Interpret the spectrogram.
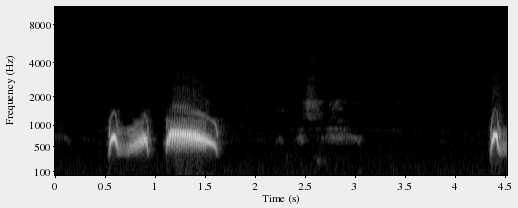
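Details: Spotted dove coo used as a lure: a brief note and a long rolling coo, then silence until the next phrase starts at the very end.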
